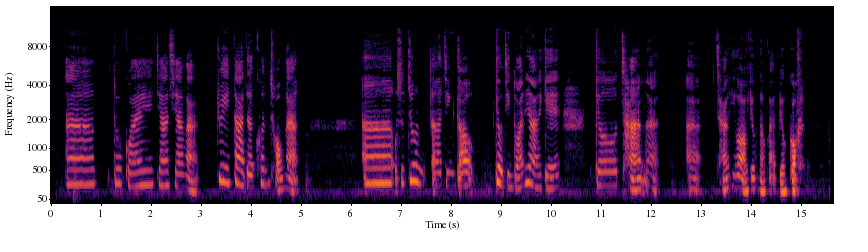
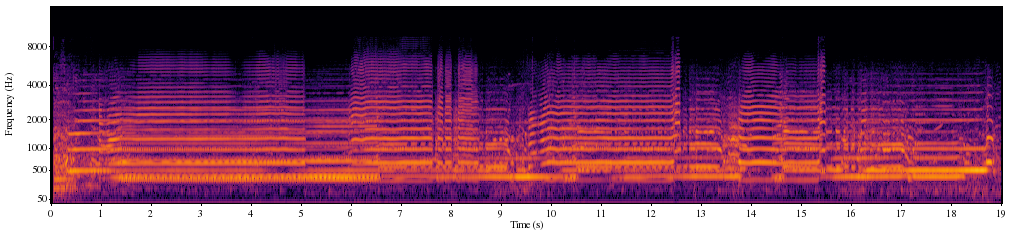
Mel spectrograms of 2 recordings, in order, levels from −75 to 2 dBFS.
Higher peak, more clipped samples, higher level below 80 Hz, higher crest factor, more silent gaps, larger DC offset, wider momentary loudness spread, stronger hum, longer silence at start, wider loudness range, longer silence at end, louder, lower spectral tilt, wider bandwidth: about the same, -4 dBFS vs -4 dBFS; neither; second, -70 dBFS vs -62 dBFS; first, 24 dB vs 14 dB; neither; second, under 0.1% vs 0.2%; first, 13 LU vs 3 LU; neither; first, 0.3 s vs 0.05 s; about the same, 2 LU vs 1 LU; first, 0.6 s vs 0 s; second, -27 LUFS vs -18 LUFS; about the same, -4.5 dB/octave vs -3.5 dB/octave; first, 11.5 kHz vs 9.4 kHz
